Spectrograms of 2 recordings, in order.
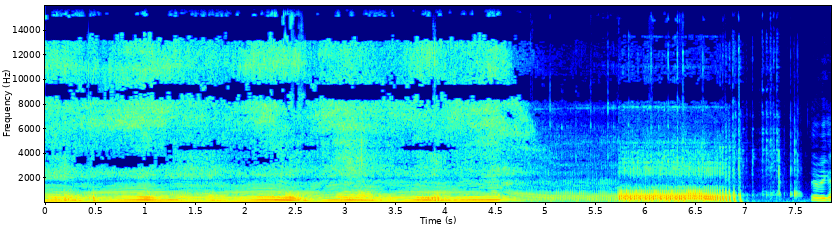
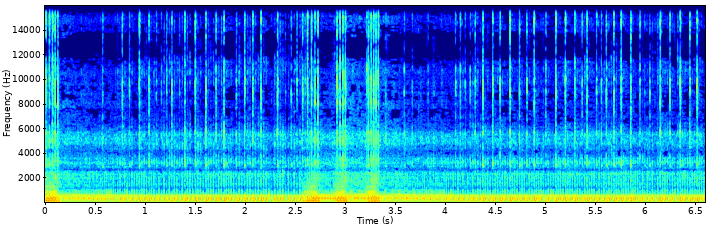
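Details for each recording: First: Trash-picked two-stroke saw after full service: new metering diaphragm and foam air filter: starts and revs cleanly, steady buzz rising and falling with throttle, then shuts off; normal running. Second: Trash-picked two-stroke engine before service, low-speed screw set richer to idle, suspected air leak into carburetor metering side: steady buzzing run, throttle blip burbles rich instead of clearing; faulty carburetor metering diaphragm.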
